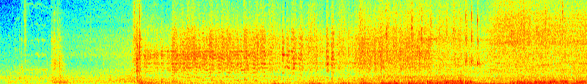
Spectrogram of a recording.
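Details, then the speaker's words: Car that had sat unused, started cold at a car show: it catches after cranking and runs rough and uneven at a fast idle while flooding. The carburetor float is stuck, and revving and driving it freed the float. "Well, cars that sit. So, the float clearly stuck on that thing."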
